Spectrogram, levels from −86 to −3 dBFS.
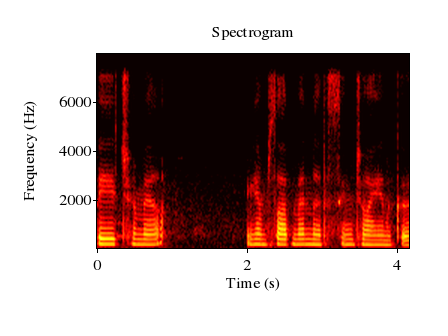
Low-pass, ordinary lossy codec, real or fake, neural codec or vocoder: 7.2 kHz; none; real; none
